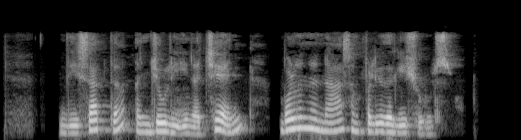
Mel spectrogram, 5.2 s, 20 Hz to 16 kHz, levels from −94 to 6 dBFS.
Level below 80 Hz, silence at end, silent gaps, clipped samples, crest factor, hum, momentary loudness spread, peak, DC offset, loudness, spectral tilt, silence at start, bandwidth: -58 dBFS; 0.7 s; 2.73-2.79 s; under 0.1%; 18 dB; none; 7 LU; -2 dBFS; under 0.1%; -20 LUFS; -5 dB/octave; 0.6 s; 7.8 kHz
